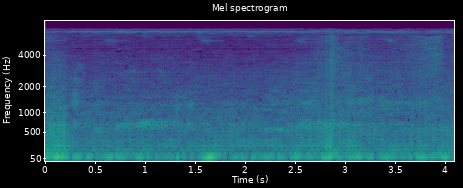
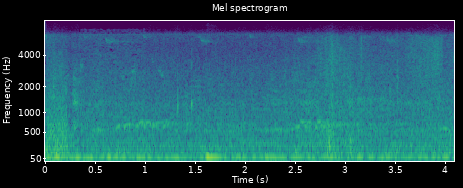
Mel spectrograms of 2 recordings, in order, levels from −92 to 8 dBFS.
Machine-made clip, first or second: first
